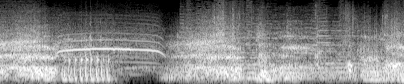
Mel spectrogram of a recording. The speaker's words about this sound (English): Yeah, and like the cat design in this, I'm like, yeah, that's an evil cat. Like it doesn't even sound like a cat. It makes monster noises. It makes monster noises.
